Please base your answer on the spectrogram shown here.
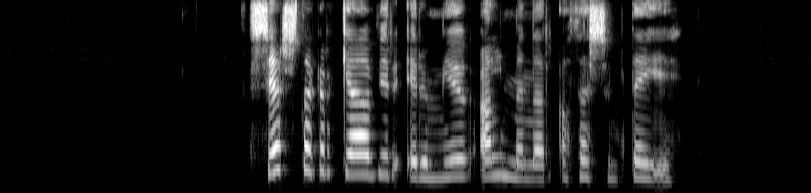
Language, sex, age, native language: Icelandic, female, 20-29, Icelandic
